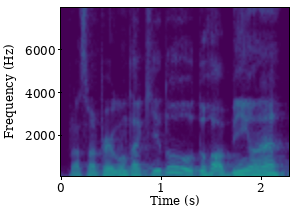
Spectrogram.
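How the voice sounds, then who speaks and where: A man hosting a podcast, reading listener questions aloud in a relaxed, casual way. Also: on the high side, over a noisy crowd. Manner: unhurried, reads questions aloud. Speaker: podcast host.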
